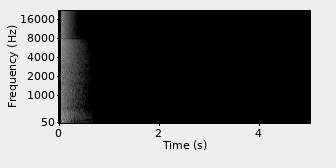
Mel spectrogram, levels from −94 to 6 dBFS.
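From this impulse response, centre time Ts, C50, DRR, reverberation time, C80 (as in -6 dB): 49 ms, 3.0 dB, -8.5 dB, 0.70 s, 6.0 dB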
